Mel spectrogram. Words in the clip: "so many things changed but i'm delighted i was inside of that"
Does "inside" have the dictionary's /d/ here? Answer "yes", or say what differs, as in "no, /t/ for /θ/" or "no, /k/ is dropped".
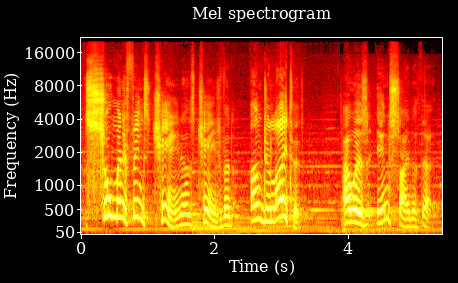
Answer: yes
